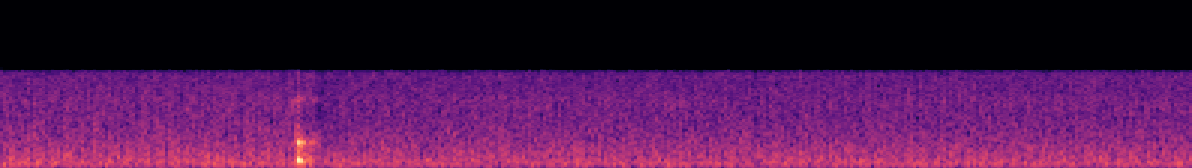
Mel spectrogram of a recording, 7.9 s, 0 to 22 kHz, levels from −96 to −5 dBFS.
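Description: Throughout, a G.729 codec, at a rate that fits 8 kbit/s, rebuilds the speech from a filter and sparse pulses and removes everything above 4 kHz, so it sounds plainly rough and synthetic. At 2.10 to 2.17 s, VoIP packet loss concealed by the speech codec forces the decoder to invent about 40 ms, consistent with two lost packets, from its last pitch and filter, producing a buzzy tone or coloured noise that fades. At 5.00 to 5.04 s, a 20 ms gap, which fits a single lost packet, is smeared over in the same way.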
